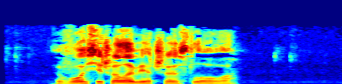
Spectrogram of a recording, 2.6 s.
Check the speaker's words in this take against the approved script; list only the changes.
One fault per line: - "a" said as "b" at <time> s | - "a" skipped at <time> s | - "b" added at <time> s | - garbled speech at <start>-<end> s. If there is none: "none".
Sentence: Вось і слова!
- "чалавечае" added at 0.8 s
